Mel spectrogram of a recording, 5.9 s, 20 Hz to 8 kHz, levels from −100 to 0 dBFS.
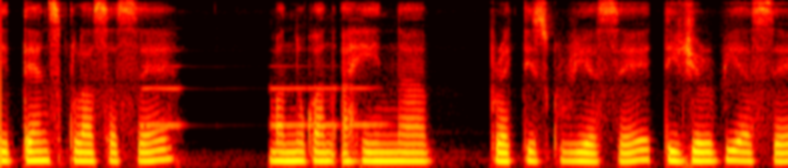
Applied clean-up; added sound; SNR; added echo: neural mask model RNNoise.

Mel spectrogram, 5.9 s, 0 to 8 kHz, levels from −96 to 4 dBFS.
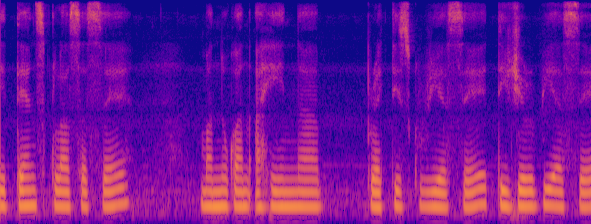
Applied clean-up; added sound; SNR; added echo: none; none; none; none.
